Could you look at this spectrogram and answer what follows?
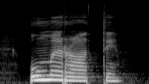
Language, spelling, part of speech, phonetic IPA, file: Ukrainian, умирати, verb, [ʊmeˈrate], Uk-умирати.ogg
- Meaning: to die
